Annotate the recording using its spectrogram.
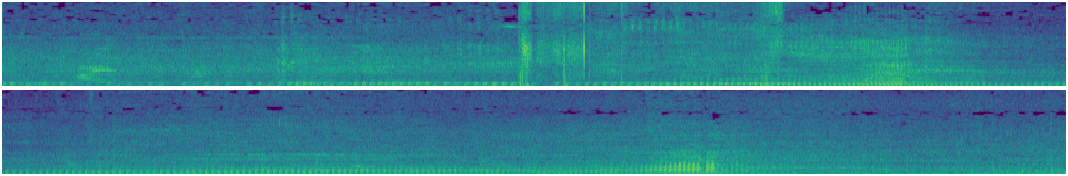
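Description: Street traffic: a vehicle engine running steadily, its pitch dipping and rising again around four to five seconds in. Two sharp knocks come about a second apart near three seconds.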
